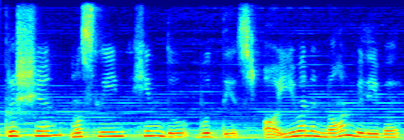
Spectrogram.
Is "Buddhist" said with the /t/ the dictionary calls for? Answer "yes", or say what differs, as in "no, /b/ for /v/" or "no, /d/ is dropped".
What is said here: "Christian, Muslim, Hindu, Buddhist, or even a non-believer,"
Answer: yes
